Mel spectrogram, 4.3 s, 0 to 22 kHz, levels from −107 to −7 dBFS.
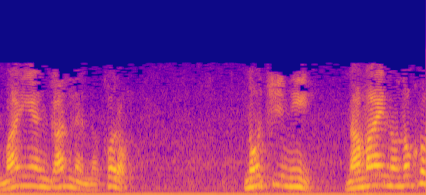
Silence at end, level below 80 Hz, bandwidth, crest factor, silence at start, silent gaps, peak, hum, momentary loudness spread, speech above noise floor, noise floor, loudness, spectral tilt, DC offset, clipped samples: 0 s; -52 dBFS; 6 kHz; 18 dB; 0 s; none; -6 dBFS; none; 10 LU; 23 dB; -47 dBFS; -25 LUFS; -8.5 dB/octave; 1%; under 0.1%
